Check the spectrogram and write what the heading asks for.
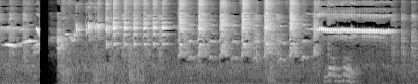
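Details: White-rumped shama singing hard as a lure to get shamas that have stopped singing going again: a sliding whistle, then a fast run of loud harsh clicking bursts, ending in a long high steady whistle.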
